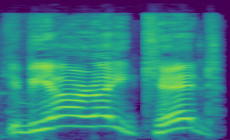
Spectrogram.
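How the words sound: It is said in a Limerick Irish accent.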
